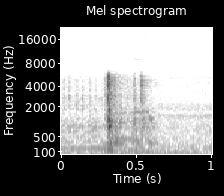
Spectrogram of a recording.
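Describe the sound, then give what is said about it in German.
A tape machine playing back recorded tapes is stopped and rewound a little: two sharp mechanical clicks about a quarter second apart, the first louder, with a faint whirr between them, then a quiet hiss. “Ich spule noch mal einen Ticken zurück.”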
